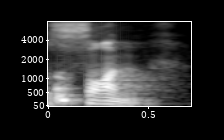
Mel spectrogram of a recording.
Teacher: The Sod is a heavy letter and it has to have the aw sound.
